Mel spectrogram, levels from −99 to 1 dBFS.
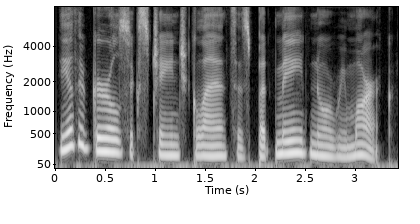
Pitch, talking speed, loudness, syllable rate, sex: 175 Hz, 155 wpm, -16 LUFS, 4.3 syllables/s, female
